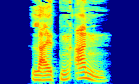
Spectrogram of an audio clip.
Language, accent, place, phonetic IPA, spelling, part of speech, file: German, Germany, Berlin, [ˌlaɪ̯tn̩ ˈan], leiten an, verb, De-leiten an.ogg
- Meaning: inflection of anleiten: 1. first/third-person plural present 2. first/third-person plural subjunctive I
